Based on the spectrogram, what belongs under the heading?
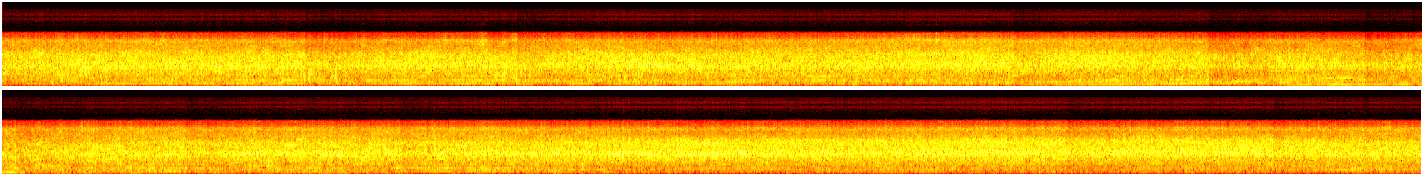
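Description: Engines of team cars driving slowly past in a line, one climbing in pitch as it accelerates about eleven to fourteen seconds in, over a steady background of outdoor noise.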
